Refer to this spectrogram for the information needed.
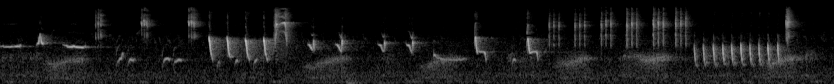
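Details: Song of a newly arrived thrush nightingale in dense thickets by a stream, Mogilev district, Belarus, 11 May 2021: varied whistles, clicks and chopped phrases, ending in a rapid, evenly spaced rattle of notes; faint frog croaking beneath.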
